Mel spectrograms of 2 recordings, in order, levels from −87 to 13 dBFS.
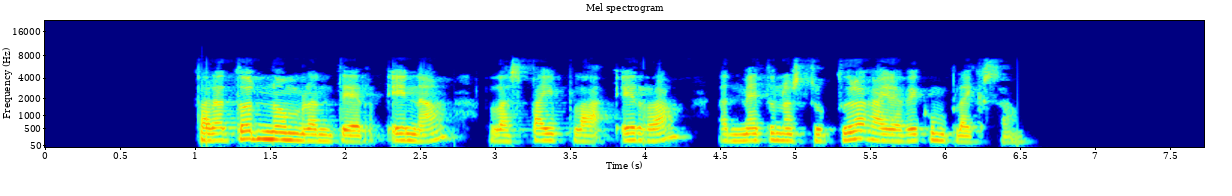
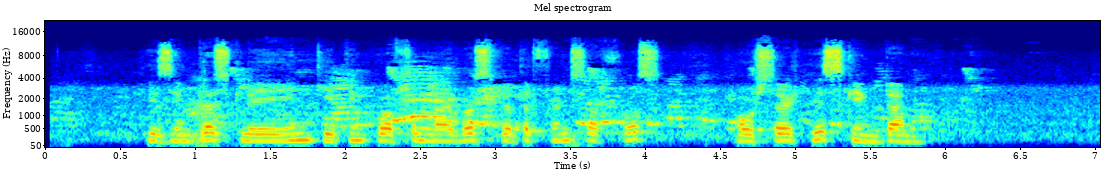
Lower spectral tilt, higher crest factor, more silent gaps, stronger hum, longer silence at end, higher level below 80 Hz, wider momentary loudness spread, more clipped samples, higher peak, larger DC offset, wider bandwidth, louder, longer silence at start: first, -6 dB/octave vs -3.5 dB/octave; about the same, 18 dB vs 18 dB; first, 4.42-4.47 s vs none; neither; first, 1.2 s vs 0.05 s; about the same, -60 dBFS vs -56 dBFS; second, 9 LU vs 18 LU; neither; about the same, 0 dBFS vs -2 dBFS; neither; second, 7.6 kHz vs 14 kHz; about the same, -17 LUFS vs -18 LUFS; first, 1 s vs 0.05 s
